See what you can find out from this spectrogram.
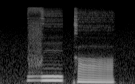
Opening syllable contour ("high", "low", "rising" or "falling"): high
